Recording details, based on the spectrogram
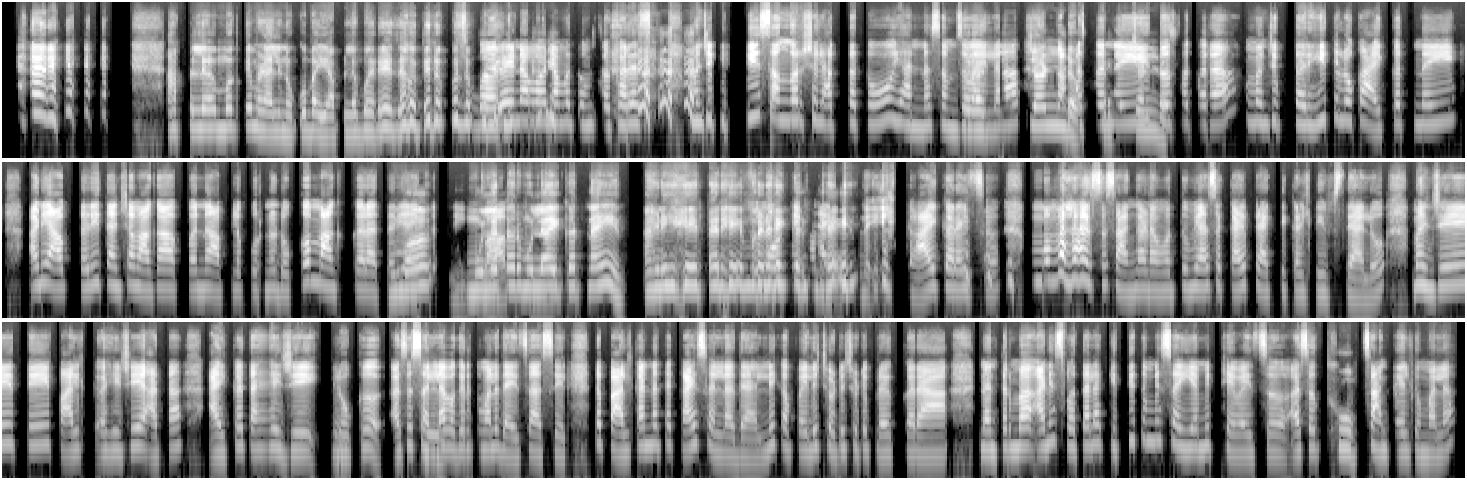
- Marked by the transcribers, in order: laughing while speaking: "अरे"; laugh; laughing while speaking: "बरं आहे जाऊदे, नको झोपु दे दुपारी"; laugh; stressed: "प्रचंड"; laughing while speaking: "हे तर, हे पण ऐकत नाहीत"; chuckle; laugh; laughing while speaking: "मग मला असं सांगा ना"
- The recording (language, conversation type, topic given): Marathi, podcast, पालक म्हणून जुन्या पद्धती सोडून देऊन नवी पद्धत स्वीकारताना तुम्हाला कसं वाटतं?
